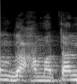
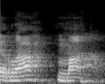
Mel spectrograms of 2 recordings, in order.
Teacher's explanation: وہ تو اگر آخر کلمہ میں اس طرح سے تا گرد ہو، اس کے اوپر دو زبر ہو، تو وقف کے دوران اس تا کو تبدیل کرتے ہیں کس میں؟ ہا میں، ہا سخت میں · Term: وقف ابدال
